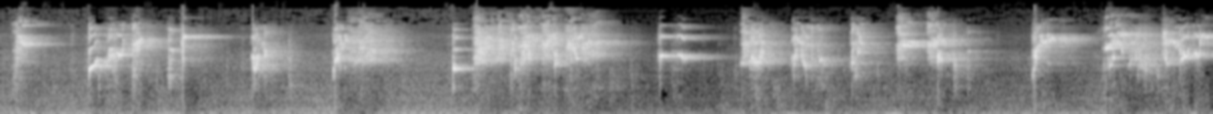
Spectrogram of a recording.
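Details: Lovebird kept as a pet singing and chirping, producing repeated bursts of rapid, high, scratchy twitters and squeaks, each under a second, with brief silences between them.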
